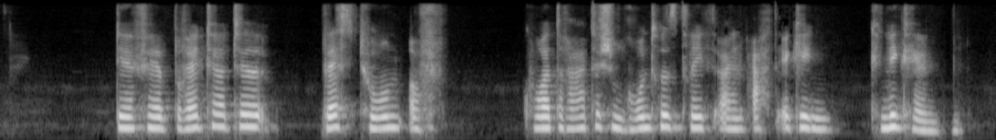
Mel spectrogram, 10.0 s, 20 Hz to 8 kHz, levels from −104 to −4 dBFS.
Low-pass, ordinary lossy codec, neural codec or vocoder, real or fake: 7.2 kHz; AAC, 32 kbps; autoencoder, 22.05 kHz, a latent of 192 numbers a frame, VITS, trained on one speaker; fake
